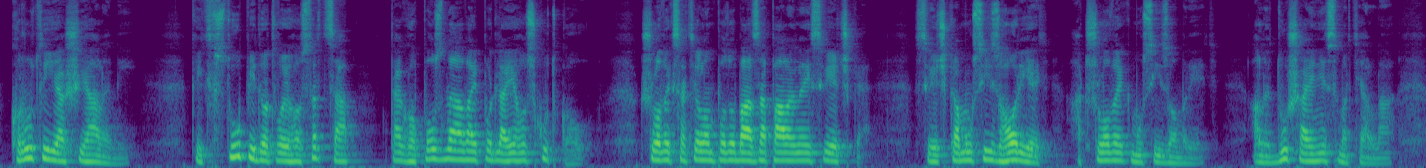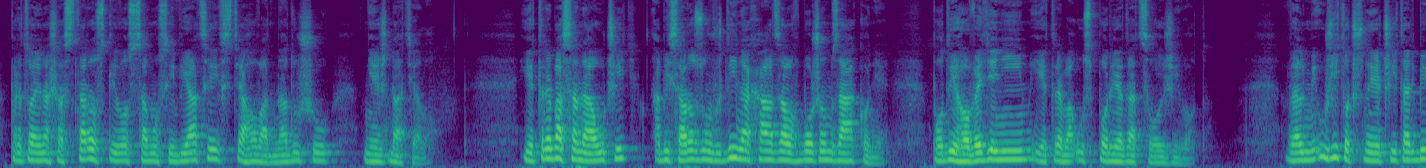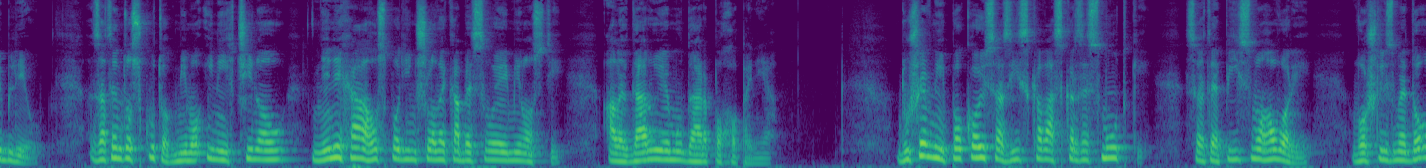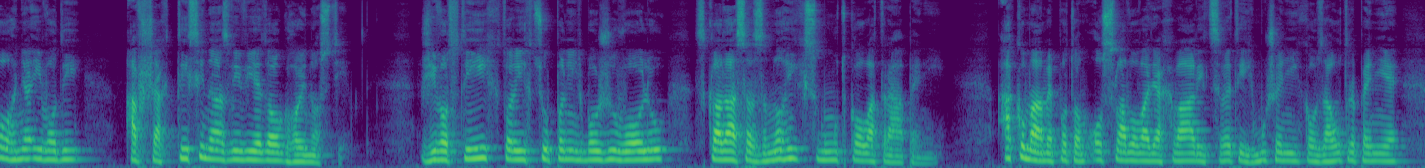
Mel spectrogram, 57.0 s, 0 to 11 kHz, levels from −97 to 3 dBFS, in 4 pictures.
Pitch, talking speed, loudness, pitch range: 160 Hz, 140 wpm, -27 LUFS, 145-180 Hz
